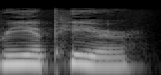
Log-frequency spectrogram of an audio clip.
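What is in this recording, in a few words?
"reappear", US English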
